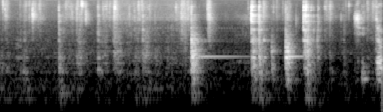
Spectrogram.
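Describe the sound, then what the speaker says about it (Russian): Cooked beans for anko are rubbed through a fine metal sieve, giving close, irregular scraping and clinking of utensil against mesh in short strokes, with a few sharper metallic knocks. "Надо протереть через мелкое сито, чтобы масса освободилась от шкурок."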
